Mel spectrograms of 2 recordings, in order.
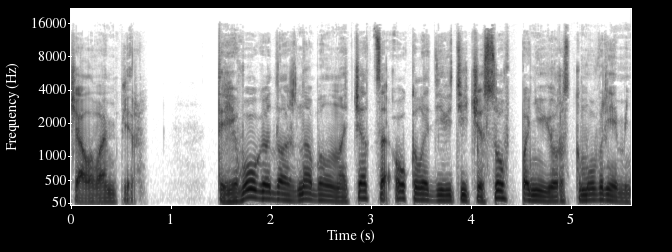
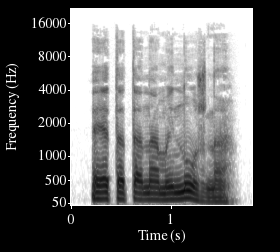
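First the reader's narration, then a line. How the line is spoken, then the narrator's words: Cold voice. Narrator (Russian): холодно прозвучал голос Фаусона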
